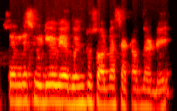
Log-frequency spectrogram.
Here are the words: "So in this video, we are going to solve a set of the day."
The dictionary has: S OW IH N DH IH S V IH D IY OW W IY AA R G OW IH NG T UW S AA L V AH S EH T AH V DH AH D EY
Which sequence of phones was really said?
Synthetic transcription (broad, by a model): S OW IH N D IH S V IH D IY OW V IY AA R G OW IH NG T UW S AA L V AH S EH T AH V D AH D EY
